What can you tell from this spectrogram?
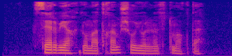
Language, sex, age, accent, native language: Uzbek, male, 18-24, Samarqand, Uzbek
